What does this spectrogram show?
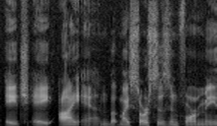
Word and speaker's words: Samhain: Now, the word is spelled Samhain, but my sources inform me that it is pronounced Samhain.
